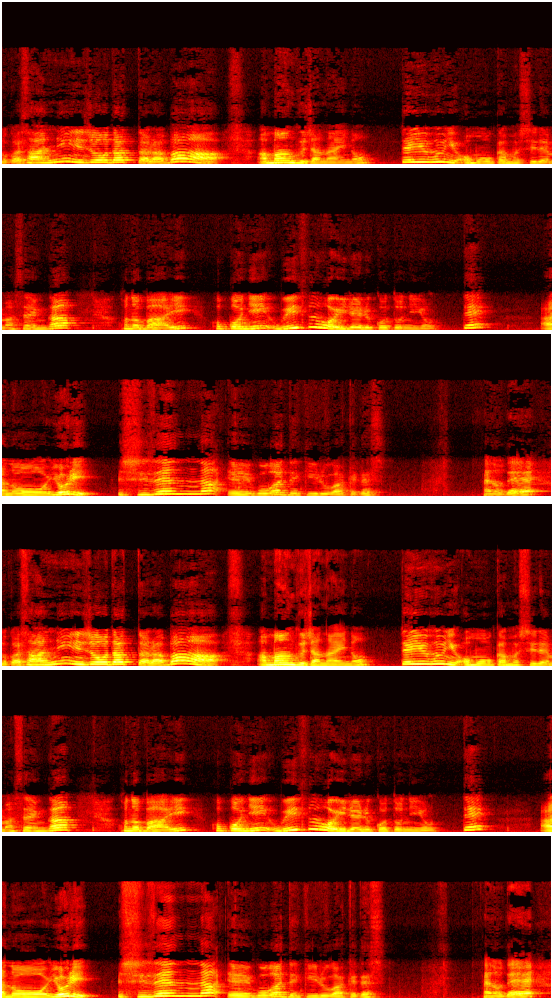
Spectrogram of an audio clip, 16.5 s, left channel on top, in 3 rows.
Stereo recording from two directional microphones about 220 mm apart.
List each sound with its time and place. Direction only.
0.0 s a woman's voice: 45° right (ahead or behind)
15.8 s speech: 45° right (ahead or behind)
